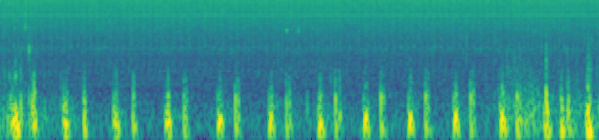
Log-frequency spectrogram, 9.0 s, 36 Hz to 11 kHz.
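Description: Steady, low two-part heartbeats at roughly 88 a minute, recorded while the breath is held.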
